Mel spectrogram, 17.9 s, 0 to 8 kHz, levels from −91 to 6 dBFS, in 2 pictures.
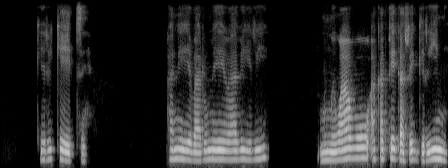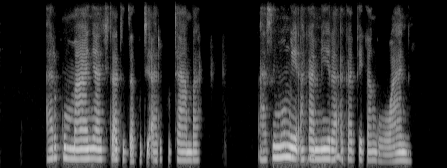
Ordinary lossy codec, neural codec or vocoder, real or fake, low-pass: Opus, 24 kbps; none; real; 7.2 kHz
